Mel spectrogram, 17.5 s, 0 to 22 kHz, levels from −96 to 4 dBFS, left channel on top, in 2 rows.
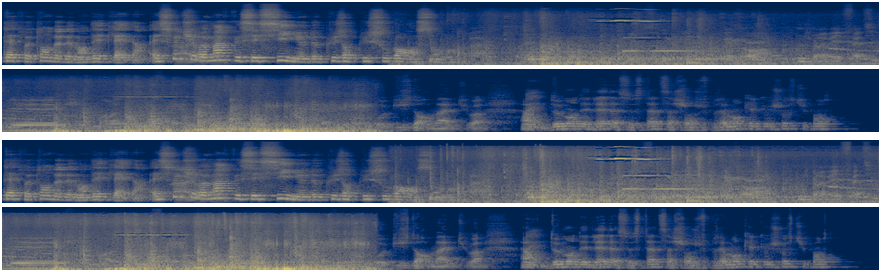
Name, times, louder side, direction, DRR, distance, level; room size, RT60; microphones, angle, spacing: voice 1, 0.0-4.6 7.9-8.1 14.0-14.1, left 1 dB, 15° left, 2 dB, 1.4 m, -36 dB
voice 2, 1.7-2.2 4.7-17.0, right 1 dB, 45° right, 3 dB, 2.2 m, -44 dB
sound 1, 3.9-12.5, right 5 dB, 85° right, 0.7 m, -27 dB
11.5 x 7.3 x 4.4 m, 0.43 s
head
